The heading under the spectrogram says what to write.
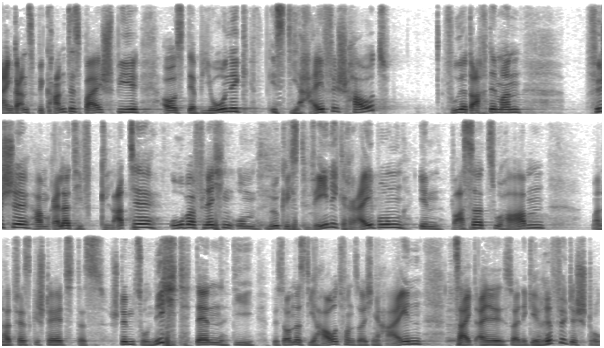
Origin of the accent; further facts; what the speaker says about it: Regensburg, Bavaria, Germany; born there; also born or lived in Chicago; Ich bin gebürtiger Regensburger. Ich habe in Regensburg Biochemie studiert, habe mich dann Richtung USA aufgemacht, um da einige Jahre in Chicago zu arbeiten.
